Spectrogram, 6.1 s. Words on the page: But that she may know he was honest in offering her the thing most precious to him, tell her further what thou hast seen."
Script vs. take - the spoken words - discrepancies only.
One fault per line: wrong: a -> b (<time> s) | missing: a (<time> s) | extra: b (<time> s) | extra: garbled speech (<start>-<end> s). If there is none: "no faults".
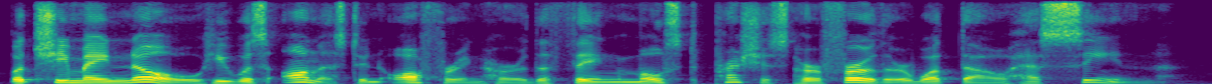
missing: that (0.2 s)
missing: to him tell (4.0 s)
